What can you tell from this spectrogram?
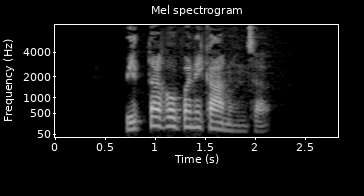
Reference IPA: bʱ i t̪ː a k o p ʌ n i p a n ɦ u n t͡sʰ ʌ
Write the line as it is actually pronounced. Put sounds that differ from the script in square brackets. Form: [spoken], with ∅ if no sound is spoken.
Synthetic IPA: bʱ i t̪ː a k o p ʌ n i [k] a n ɦ u n t͡sʰ ʌ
